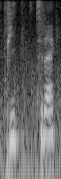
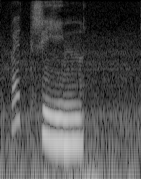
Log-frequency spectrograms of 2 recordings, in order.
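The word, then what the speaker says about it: Petřín: led to the astronomy tower, and it's called Pitrek or something. I'll find it, hold on. It was like Pitrek. Petrin! How do you pronounce that? Hold on. I don't want to butcher it. What? Petrin.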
